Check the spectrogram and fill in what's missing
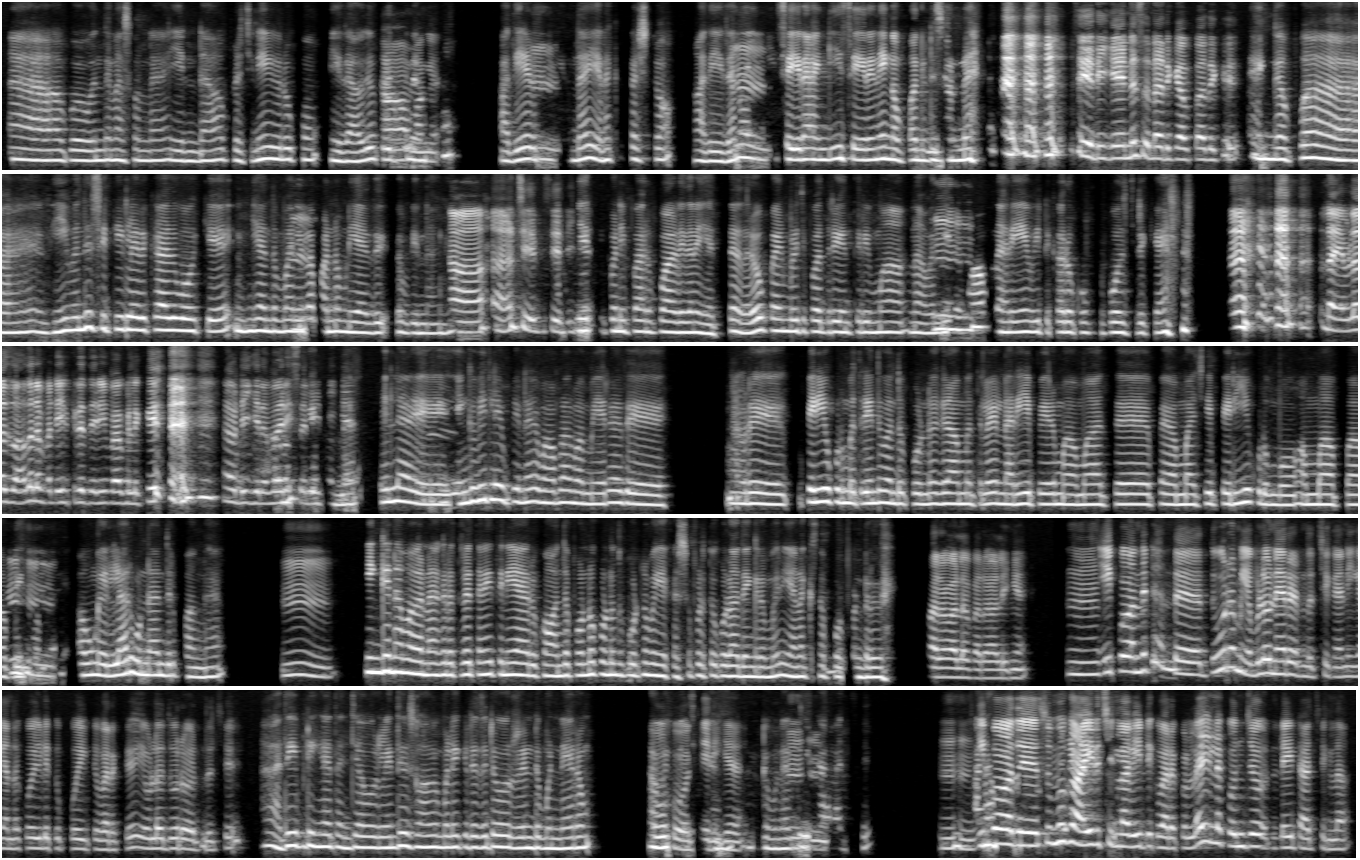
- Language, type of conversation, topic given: Tamil, podcast, நீங்கள் உருவாக்கிய புதிய குடும்ப மரபு ஒன்றுக்கு உதாரணம் சொல்ல முடியுமா?
- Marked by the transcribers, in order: drawn out: "அ"; distorted speech; laughing while speaking: "அதேதான் நான் இங்கயும் செய்றே, அங்கேயும் செய்றேன்னு எங்க அப்பாகி ட்ட சொன்னேன்"; laughing while speaking: "சரிங்க என்ன சொன்னாருங்க அப்ப அதுக்கு?"; drawn out: "எங்கப்பா"; laughing while speaking: "ஆஹ சரி, சரிங்க"; laughing while speaking: "நான் வந்து என் மாமனாரயே என் வீட்டுக்கார கூப்ட்டு போக வச்சிருக்கேன்"; laughing while speaking: "ம்"; laughing while speaking: "நான் எவ்ளோ சாதனை பண்ணியிருக்கிறேன்னு தெரியுமா உங்களுக்கு. அப்டிங்கற மாரி சொல்லிட்டீங்க. ம்"; unintelligible speech; unintelligible speech; unintelligible speech; in English: "லேட்"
